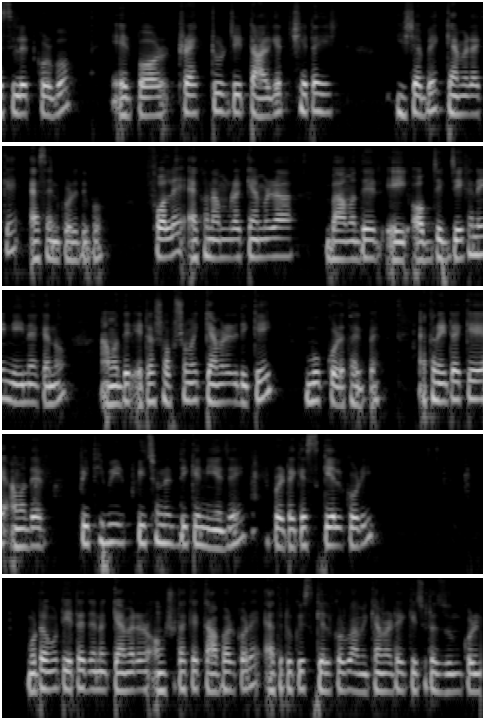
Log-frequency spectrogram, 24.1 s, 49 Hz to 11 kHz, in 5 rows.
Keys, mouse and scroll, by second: 3.5 click, 5.3-7.6 middle drag, 7.6 click, 8.2 click, 8.7 g, 10.6 KP_7, 11.3-11.7 scroll down 2, 11.7 g, 13.0-13.5 scroll up 2, 13.5 g, 14.5 KP_0, 15.5 g.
